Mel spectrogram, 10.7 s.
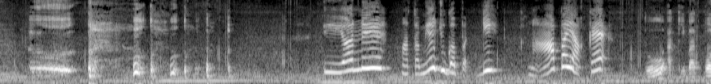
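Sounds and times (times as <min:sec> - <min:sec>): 
speech: 0:00.4 - 0:00.9, 0:02.0 - 0:02.8, 0:05.1 - 0:10.6
old man coughing: 0:00.5 - 0:03.6.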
